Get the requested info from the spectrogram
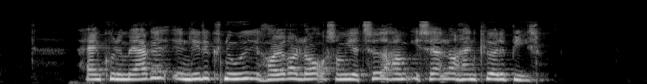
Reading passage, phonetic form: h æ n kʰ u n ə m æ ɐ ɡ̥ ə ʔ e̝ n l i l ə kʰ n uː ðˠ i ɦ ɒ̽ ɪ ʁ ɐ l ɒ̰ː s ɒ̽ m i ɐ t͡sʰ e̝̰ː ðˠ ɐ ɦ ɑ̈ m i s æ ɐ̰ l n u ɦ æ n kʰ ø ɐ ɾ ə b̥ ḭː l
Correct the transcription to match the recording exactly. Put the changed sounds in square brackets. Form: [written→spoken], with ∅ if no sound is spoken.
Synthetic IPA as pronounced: h æ n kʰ u n ə m æ ɐ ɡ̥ ə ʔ e̝ n l i l ə kʰ n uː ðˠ i ɦ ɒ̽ ɪ ʁ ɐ l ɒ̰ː s ɒ̽ m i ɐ t͡sʰ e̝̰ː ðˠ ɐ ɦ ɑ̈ m i s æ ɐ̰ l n [u→ɒ] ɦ æ n kʰ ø ɐ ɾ ə b̥ ḭː l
